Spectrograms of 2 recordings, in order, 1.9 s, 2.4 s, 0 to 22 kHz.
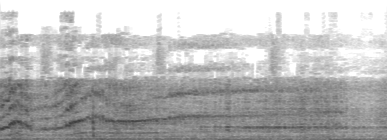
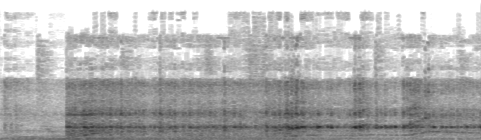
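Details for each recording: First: CEN Racing Puma 1 brushless RC rally car with a plastic spur gear, driving. A high, thin squeal rises and falls with motor speed, so the drivetrain is squeaky; the owner suspects the gear mesh is a little tight, not confirmed. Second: CEN Racing Puma rally RC car after reseating a pinion gear that popped out and refitting the spur gear; motor spools up and down with clean whine, no grinding or skipping; gear mesh neither too tight nor too loose.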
